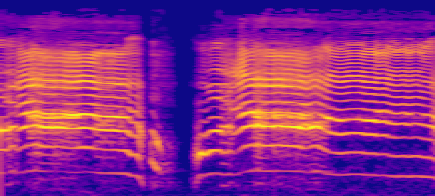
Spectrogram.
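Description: A baby lying in a pram (Kinderwagen) being pushed on a walk wails loudly in two long, strained cries with a brief gasping break between them, the high pitch steady and harsh throughout.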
